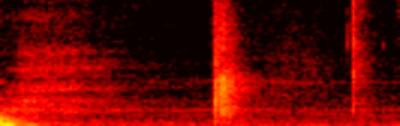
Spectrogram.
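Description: A sharp snap or click about a second in, then a fainter click near the end, with quiet between.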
